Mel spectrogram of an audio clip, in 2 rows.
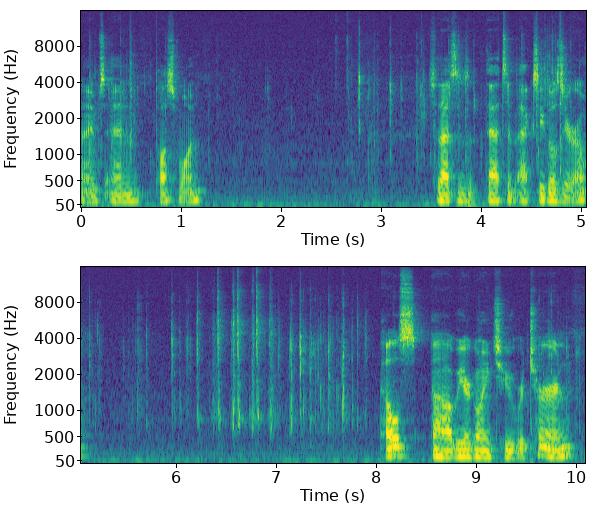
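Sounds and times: keyboard typing: 2.5 - 8.0.

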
